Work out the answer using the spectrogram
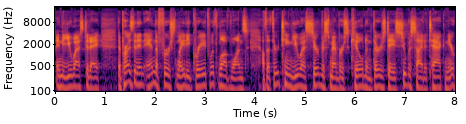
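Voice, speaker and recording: A man's voice: medium pitch, fairly bright tone. Man anchoring the late news. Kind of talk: scripted news reading.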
